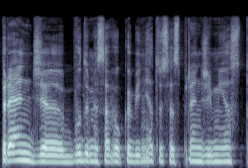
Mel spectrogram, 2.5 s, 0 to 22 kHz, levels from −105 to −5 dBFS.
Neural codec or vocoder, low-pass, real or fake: none; 14.4 kHz; real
